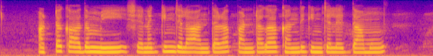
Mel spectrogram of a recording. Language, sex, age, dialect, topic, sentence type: Telugu, female, 18-24, Southern, agriculture, statement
